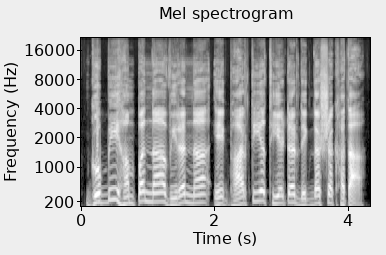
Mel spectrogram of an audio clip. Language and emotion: Gujarati, neutral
